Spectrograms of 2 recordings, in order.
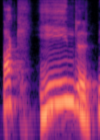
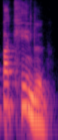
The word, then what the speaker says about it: Backhändel: Backhändel, nicht so wie du, sondern Backhändel. Mit kurzem E aussprechen.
